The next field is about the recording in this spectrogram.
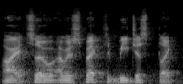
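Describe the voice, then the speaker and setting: A man's voice: low voice, fairly even intonation, brisk, sharp tone. A man playing a tabletop role-playing game, chatting casually with some background noise.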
